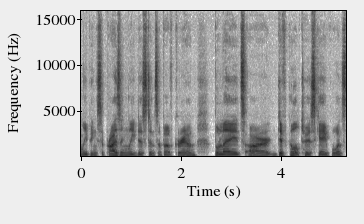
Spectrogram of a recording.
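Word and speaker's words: Bulette: It looks like a bullet, so like let's just add a French type accent to it and call it a boulet. And it is spelled B-U-L-E-T-T-E, but it is boulet, is the way that you're supposed to pronounce it.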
